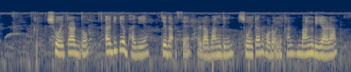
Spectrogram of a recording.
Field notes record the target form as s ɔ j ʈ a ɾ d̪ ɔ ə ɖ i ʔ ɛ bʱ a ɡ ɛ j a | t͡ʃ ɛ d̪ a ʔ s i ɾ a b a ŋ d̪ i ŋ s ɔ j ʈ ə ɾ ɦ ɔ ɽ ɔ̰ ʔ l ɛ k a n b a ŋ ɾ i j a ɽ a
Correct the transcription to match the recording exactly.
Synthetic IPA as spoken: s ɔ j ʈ a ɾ d̪ ɔ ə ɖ i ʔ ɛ bʱ a ɡ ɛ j a | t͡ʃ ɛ d̪ a ʔ s ɛ ɾ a b a ŋ d̪ i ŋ s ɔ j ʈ a ɾ ɦ ɔ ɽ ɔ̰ ʔ l ɛ kʰ a n b a ŋ ɾ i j a ɽ a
